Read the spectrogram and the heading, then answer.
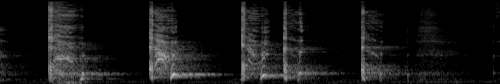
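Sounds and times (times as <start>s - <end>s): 
female coughing and falling in battle: 0.5s - 4.1s.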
